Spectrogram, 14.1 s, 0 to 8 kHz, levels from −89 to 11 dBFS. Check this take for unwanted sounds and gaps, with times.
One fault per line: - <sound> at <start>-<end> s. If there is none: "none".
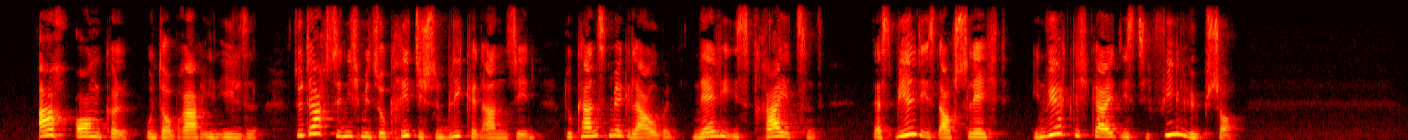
none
